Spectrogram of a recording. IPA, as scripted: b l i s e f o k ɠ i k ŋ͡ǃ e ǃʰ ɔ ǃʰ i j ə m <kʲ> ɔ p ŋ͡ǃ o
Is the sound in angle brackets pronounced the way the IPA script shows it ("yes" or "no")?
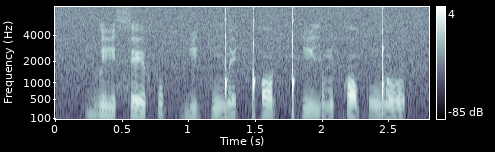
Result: no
